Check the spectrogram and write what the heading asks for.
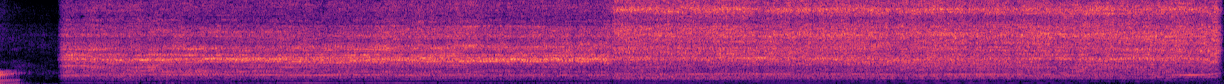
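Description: Circular saw cutting lengthwise along a wooden form board, running steadily under load from just after the start and stopping at the end of the cut.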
